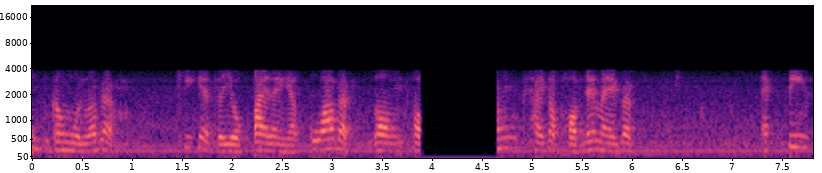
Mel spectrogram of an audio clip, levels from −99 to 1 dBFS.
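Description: Throughout, the speech has been squeezed through the GSM full-rate codec, at a rate consistent with its 13 kbps setting. The codec rebuilds the voice from a vocal-tract model fed by a sparse, evenly spaced pulse train, so fine detail in the excitation never reaches the listener. The result is a plainly audible buzzy, gravelly roughness laid over every syllable, confined to a narrow band running from 200 Hz to 3.5 kHz.

From 3.66 to 3.71 s there are lost GSM frames. The decoder lost about 40 ms of data, which fits two consecutive 20 ms frames, and filled the gap by reusing the parameters of the last intact frame. Instead of a clean dropout, the sound briefly freezes into a rough, metallic ring before normal decoding resumes. Because the gap is so short, it is never cut to silence.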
